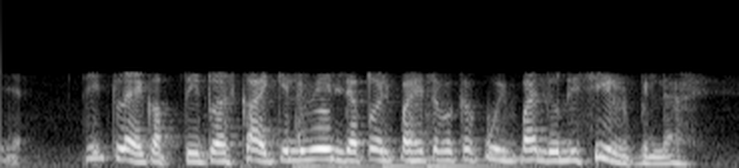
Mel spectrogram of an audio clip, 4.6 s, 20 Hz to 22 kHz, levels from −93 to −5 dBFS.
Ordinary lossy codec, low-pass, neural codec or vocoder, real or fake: none; 3.6 kHz; none; real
